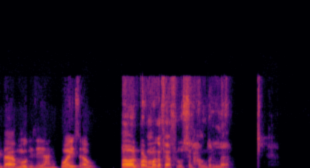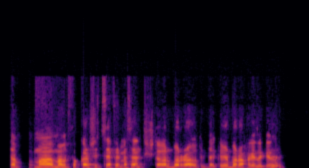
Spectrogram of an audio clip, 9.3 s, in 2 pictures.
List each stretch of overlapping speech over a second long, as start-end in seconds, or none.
none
